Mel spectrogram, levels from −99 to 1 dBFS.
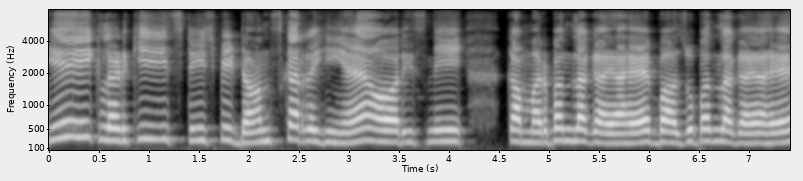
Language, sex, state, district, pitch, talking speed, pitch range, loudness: Hindi, female, Punjab, Fazilka, 240 Hz, 160 wpm, 220-260 Hz, -15 LUFS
